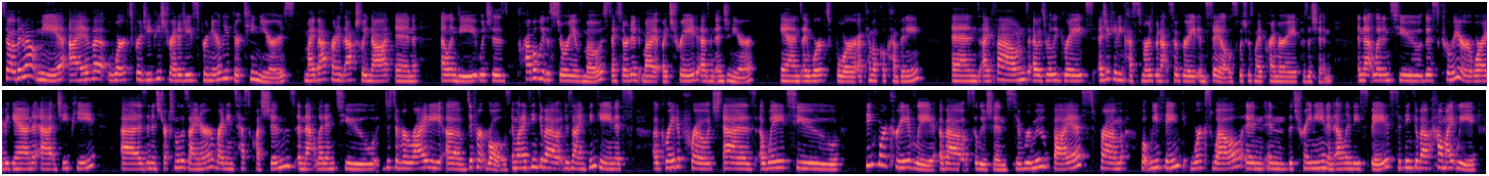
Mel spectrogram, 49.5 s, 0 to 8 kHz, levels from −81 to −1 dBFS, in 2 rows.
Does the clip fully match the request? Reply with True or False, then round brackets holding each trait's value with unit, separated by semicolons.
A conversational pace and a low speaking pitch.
False (165 wpm; 200 Hz)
